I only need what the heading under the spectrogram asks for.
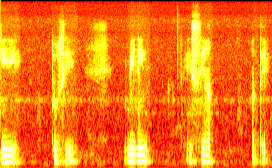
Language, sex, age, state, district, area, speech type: Punjabi, male, 18-30, Punjab, Muktsar, urban, read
